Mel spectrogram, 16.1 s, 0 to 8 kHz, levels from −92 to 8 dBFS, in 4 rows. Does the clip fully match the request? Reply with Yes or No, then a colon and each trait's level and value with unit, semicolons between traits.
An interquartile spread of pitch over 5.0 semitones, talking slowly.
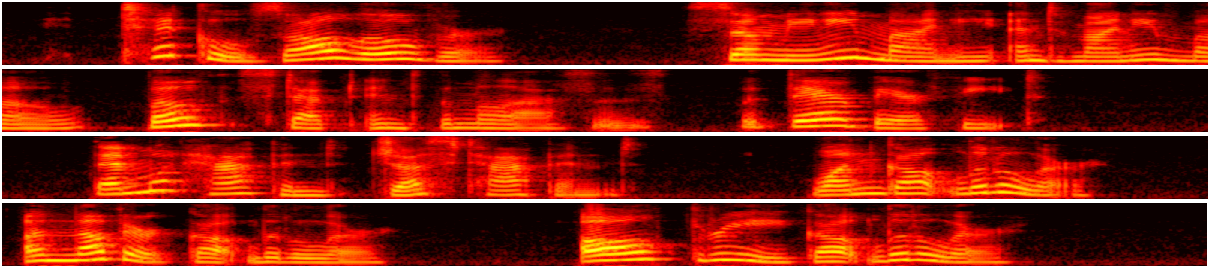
Yes: wide, 5.6 semitones; slow, 125 wpm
